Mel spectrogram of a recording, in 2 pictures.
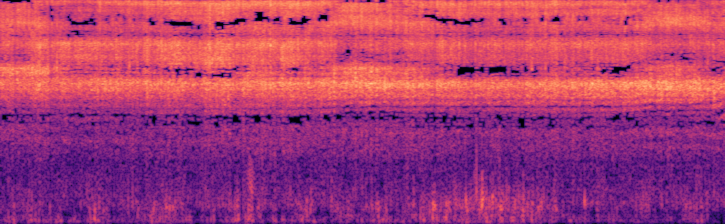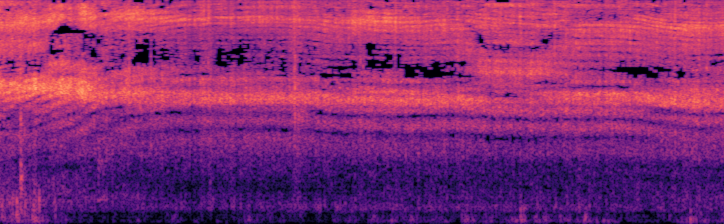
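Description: Red Bengal flare on a stick burning with a steady hiss. Wind rumbles on the microphone in the first half and eases off about ten seconds in.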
